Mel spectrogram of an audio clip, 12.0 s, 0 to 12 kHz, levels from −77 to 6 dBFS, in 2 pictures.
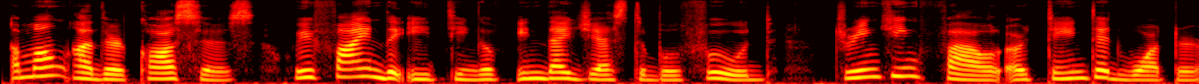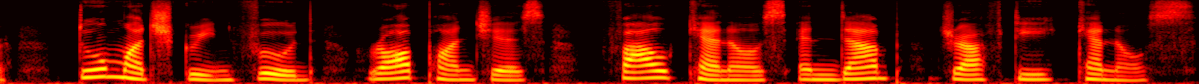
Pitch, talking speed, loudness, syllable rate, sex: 220 Hz, 135 wpm, -20 LUFS, 4.1 syllables/s, female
